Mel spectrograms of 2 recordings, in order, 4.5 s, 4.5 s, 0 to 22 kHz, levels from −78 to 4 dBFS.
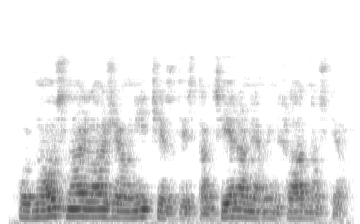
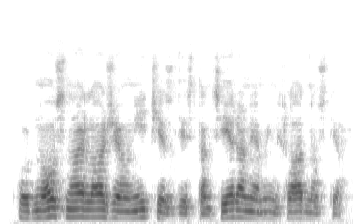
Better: second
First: room echo; dies away in 0.2 s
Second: none

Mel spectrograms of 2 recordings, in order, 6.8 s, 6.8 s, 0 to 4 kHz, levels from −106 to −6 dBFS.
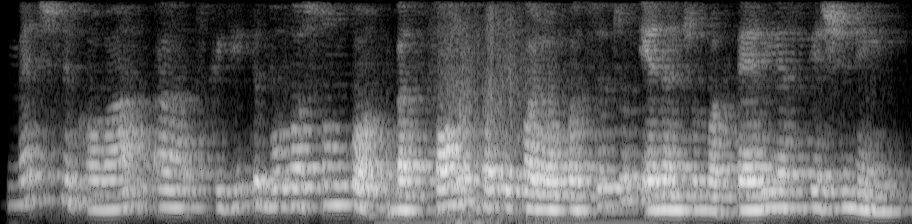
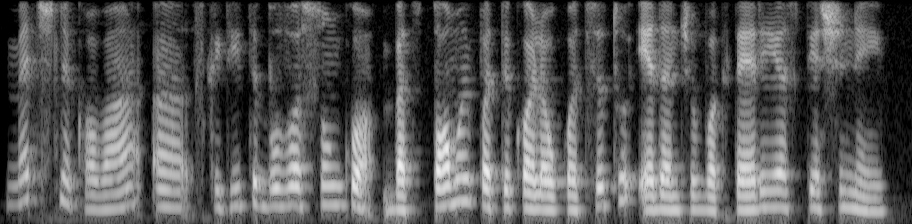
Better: second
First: noise reduction (neural separator model SepFormer DNS4)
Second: none

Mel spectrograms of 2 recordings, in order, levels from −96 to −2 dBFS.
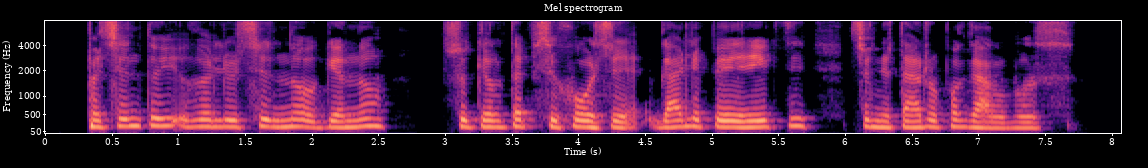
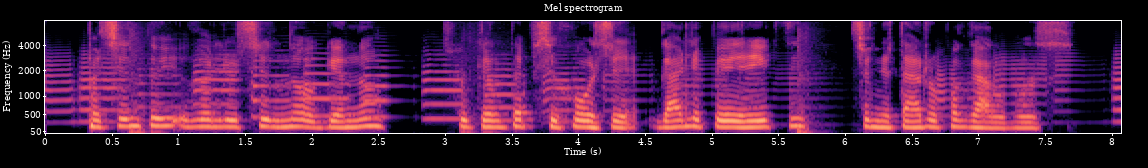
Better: first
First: none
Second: noise reduction (neural mask model RNNoise)

